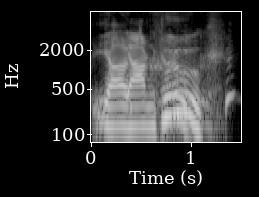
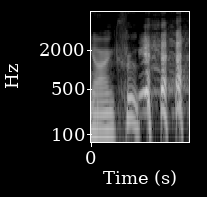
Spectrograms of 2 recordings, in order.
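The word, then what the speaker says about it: Järnkrok: SO, IT'S NOT Croc or or Croak. It's it's Crew. Yarn crew.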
